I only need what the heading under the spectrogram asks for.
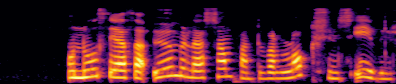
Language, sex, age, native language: Icelandic, female, 13, Icelandic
